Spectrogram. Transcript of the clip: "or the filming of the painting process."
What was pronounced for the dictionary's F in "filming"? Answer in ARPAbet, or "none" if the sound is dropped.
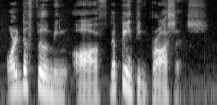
F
